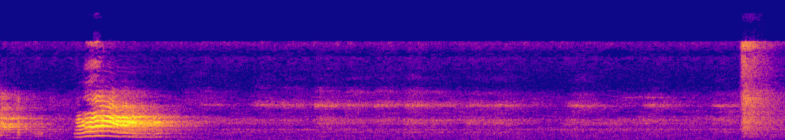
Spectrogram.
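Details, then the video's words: A pet talking green rose-ringed parakeet gives one brief, warbling, speech-like phrase of about half a second, followed by a quiet room and a single click. "talking parrot green ringneck"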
